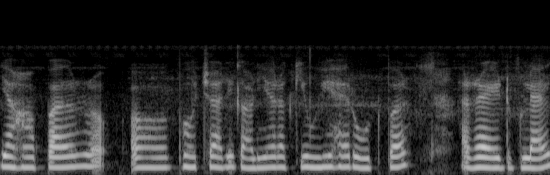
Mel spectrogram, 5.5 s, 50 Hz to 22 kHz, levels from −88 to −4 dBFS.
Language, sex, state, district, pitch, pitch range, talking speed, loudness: Hindi, female, Uttar Pradesh, Deoria, 230 Hz, 225-240 Hz, 155 wpm, -32 LUFS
